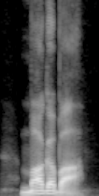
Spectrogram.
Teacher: You have to get the linking sound right. Notice how that last consonant in 먹 just smoothly connects to the next vowel.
